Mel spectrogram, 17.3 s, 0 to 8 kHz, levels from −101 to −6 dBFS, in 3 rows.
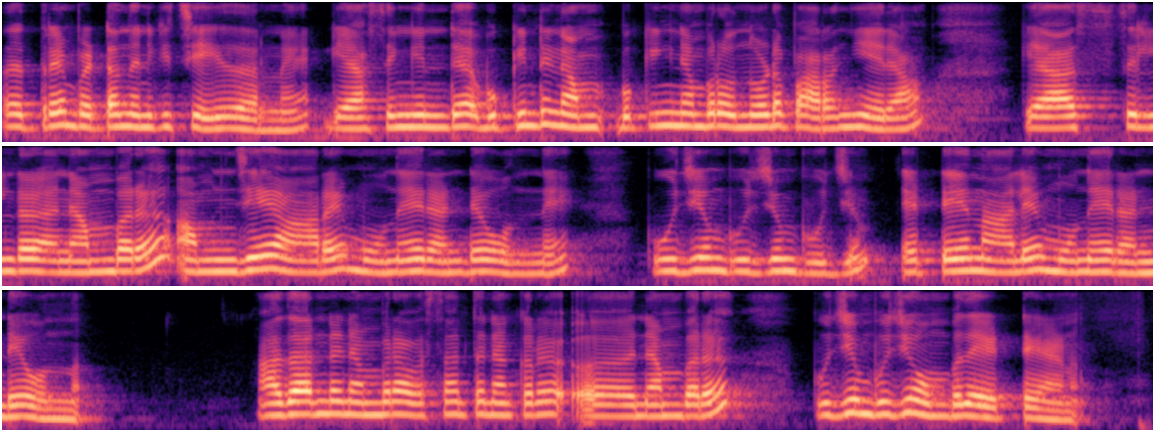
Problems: none marked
